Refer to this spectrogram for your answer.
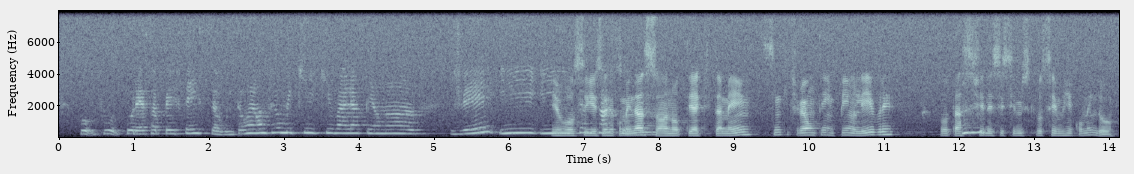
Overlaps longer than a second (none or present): present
